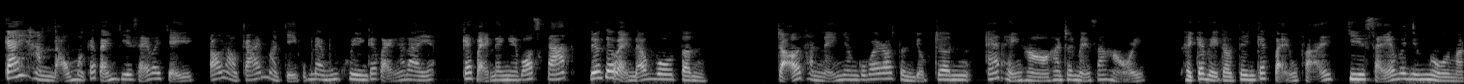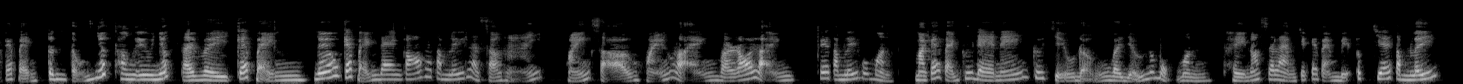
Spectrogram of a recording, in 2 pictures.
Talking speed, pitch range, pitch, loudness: 260 wpm, 195-255 Hz, 225 Hz, -26 LUFS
